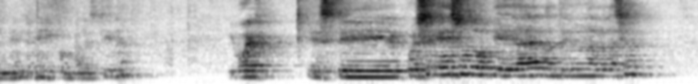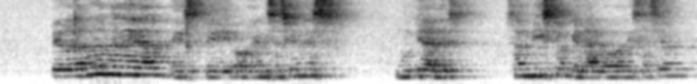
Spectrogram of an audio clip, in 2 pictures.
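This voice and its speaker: A very echoey, distant recording with faint noise carries a man speaking at a conference. His Mexico City accent comes in a high-pitched voice. He presents informally and haltingly, repeating words as he goes. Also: warm tone. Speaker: activist speaker on a conference panel. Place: university auditorium.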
